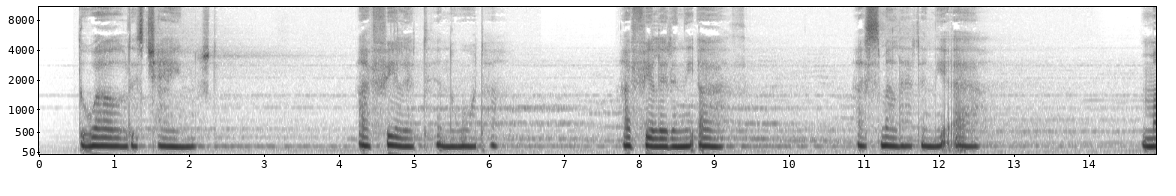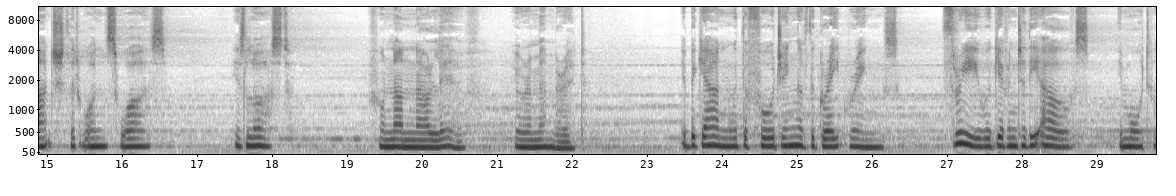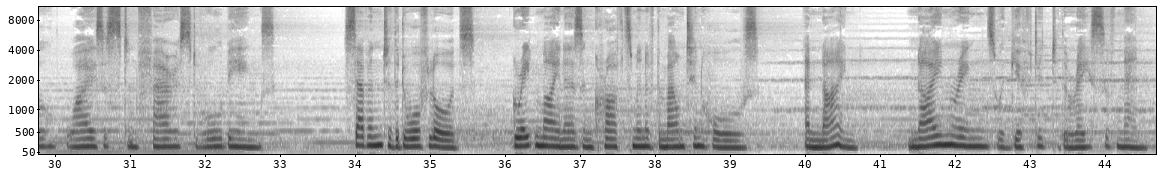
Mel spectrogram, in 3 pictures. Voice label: female english audiobook narration; the lord of the rings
